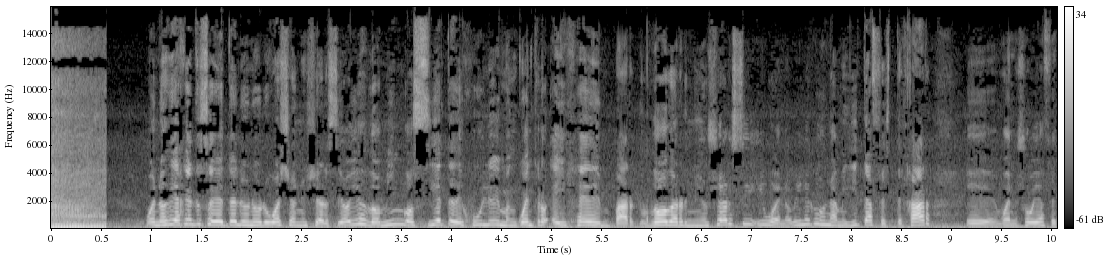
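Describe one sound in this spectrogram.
A middle-aged woman talks with animation close to the microphone.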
